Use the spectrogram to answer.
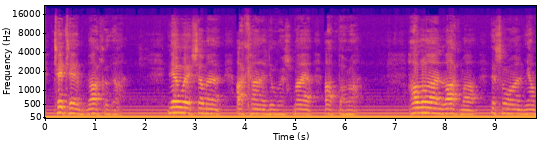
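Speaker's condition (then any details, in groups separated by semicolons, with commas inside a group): ALS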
